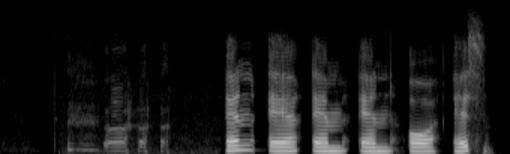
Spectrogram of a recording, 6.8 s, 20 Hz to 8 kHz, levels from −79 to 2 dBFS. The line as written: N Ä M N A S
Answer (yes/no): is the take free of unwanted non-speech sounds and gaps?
no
